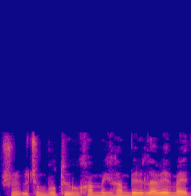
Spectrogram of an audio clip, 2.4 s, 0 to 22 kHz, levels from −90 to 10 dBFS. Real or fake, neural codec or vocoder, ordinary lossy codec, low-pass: real; none; MP3, 48 kbps; 7.2 kHz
